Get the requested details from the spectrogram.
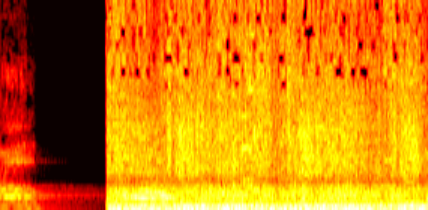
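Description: A heavy machine gun fires in a rapid, continuous burst.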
